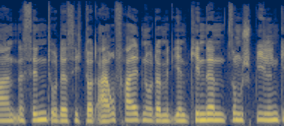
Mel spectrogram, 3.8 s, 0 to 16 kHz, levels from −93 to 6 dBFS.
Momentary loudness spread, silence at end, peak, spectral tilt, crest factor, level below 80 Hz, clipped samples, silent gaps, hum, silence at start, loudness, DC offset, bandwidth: 6 LU; 0 s; -2 dBFS; -6.5 dB/octave; 14 dB; -58 dBFS; under 0.1%; none; none; 0 s; -17 LUFS; under 0.1%; 14 kHz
